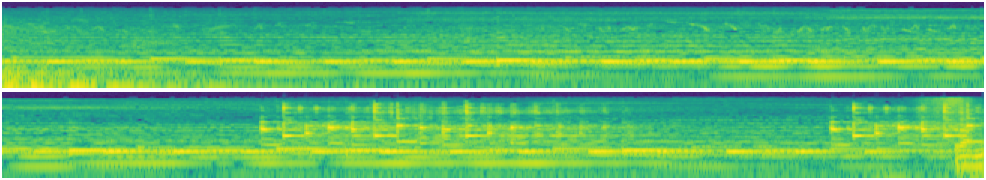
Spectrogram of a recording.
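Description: An electronic phone ringtone plays a repeating melody nearby, with brighter bursts partway through and no talking.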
